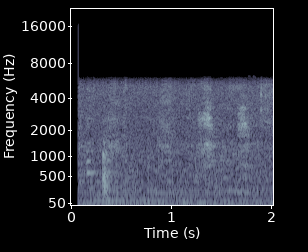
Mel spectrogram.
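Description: Young German Shepherd dog panting, in a few soft breathy puffs, with one brief sharp sound near the start.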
